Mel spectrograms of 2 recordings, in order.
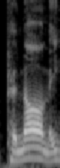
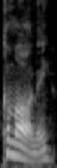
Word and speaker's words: Kanami: We've obviously just done Kanami, not Kamani.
